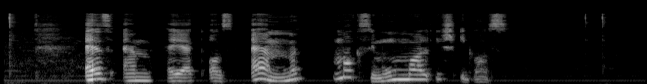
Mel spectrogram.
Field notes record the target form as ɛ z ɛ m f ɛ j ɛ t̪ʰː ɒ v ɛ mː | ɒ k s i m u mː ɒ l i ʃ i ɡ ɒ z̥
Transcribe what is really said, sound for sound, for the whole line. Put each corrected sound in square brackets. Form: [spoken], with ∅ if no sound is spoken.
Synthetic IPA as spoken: ɛ z ɛ m [h] ɛ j ɛ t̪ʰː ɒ [z] ɛ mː | ɒ k s i m u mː ɒ l i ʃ i ɡ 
